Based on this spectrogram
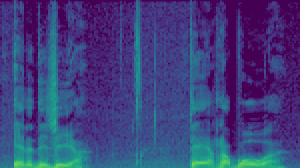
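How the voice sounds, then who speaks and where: The pace is very slow. Pitch moves up and down an ordinary amount. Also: man. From southern Brazil, Santa Catarina (Porto União). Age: 70s. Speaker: biologist and researcher, retired professor. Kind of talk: interview.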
